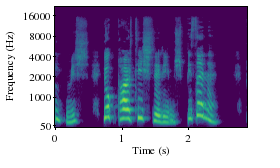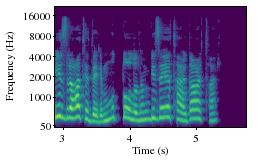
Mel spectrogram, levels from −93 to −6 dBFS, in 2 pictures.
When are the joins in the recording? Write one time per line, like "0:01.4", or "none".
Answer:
none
